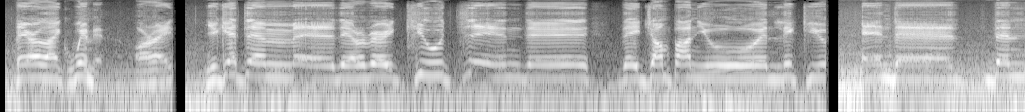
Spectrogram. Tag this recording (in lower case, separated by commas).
speech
